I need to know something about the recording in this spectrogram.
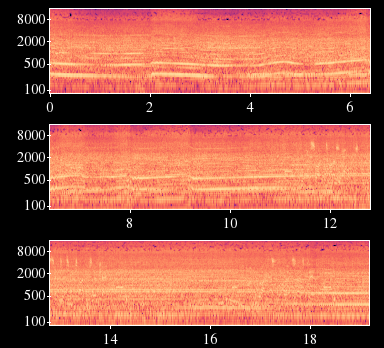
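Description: A racing car engine roars at high speed, its pitch rising and falling with gear changes.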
